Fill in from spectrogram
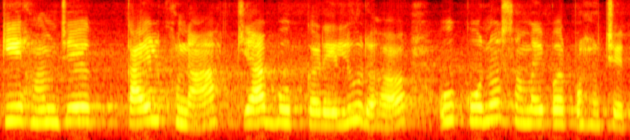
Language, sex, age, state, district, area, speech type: Maithili, female, 18-30, Bihar, Supaul, rural, spontaneous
